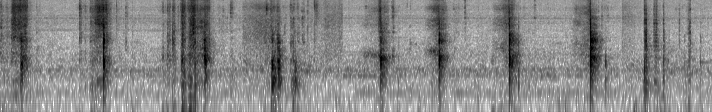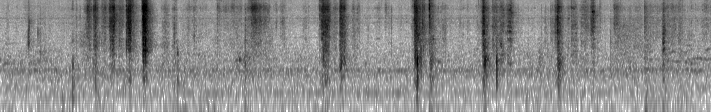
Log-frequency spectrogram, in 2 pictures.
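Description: Kitchen knife slicing sweet potato and then a stack of perilla leaves on a wooden cutting board. Each cut ends in a sharp knock of the blade on the board, in an uneven run of roughly one a second.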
